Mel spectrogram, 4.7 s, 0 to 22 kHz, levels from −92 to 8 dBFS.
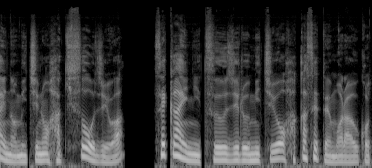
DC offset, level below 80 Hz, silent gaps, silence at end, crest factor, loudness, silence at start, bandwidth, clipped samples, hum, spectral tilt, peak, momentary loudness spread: under 0.1%; -54 dBFS; 1.56-1.93 s, 2.09-2.13 s, 2.52-2.56 s; 0.05 s; 16 dB; -25 LUFS; 0 s; 18.5 kHz; under 0.1%; none; -6.5 dB/octave; -8 dBFS; 6 LU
